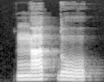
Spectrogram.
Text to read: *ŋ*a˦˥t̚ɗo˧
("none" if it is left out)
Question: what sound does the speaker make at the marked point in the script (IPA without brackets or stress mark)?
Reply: ŋ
